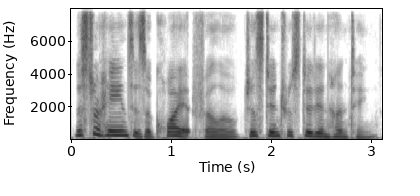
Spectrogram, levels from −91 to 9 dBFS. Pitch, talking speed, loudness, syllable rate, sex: 210 Hz, 190 wpm, -16 LUFS, 5.3 syllables/s, female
